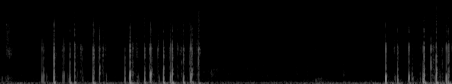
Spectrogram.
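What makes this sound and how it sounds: A palm-sized, hollow-backed white art canvas, cotton stretched over a thin wooden frame, is tapped with fingertips and fingernails while moved near and far from a binaural mic. Quick, dry taps with low, papery thumps and short clicky ticks come in bursts, pause in a quiet stretch of soft rustle, then return in a second flurry.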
